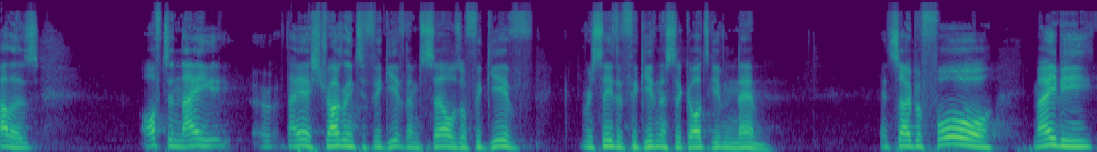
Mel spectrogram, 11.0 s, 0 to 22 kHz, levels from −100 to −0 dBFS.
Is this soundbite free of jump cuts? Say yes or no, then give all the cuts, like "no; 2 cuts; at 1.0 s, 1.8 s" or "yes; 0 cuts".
yes; 0 cuts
